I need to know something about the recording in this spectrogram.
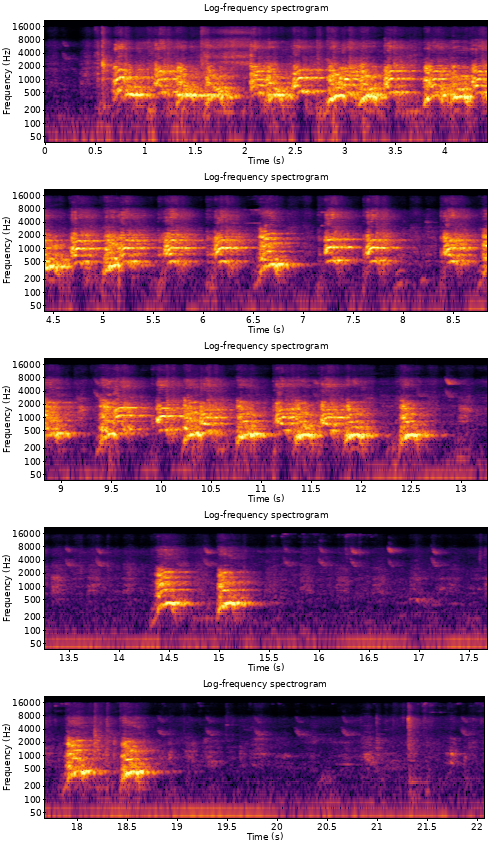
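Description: A dog barking in a rapid, steady run for about twelve seconds, then only a few scattered barks.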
